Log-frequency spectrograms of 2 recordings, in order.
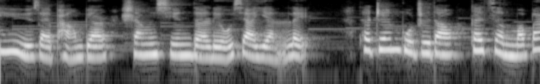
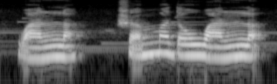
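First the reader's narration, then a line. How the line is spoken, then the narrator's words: Mumbling. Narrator (Chinese): 喃喃地说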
